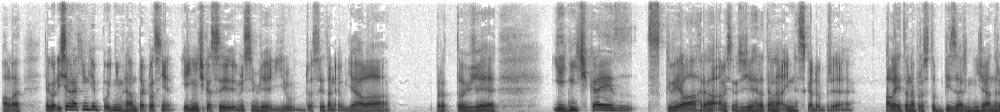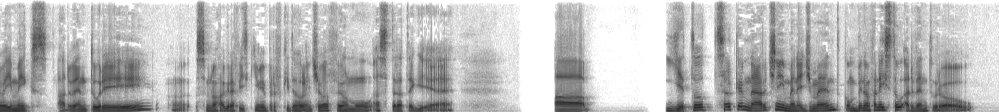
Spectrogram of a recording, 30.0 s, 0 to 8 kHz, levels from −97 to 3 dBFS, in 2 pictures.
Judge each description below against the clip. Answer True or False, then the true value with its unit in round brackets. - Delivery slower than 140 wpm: True (120 wpm)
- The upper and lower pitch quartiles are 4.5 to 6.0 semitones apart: True (5.5 semitones)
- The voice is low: True (130 Hz)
